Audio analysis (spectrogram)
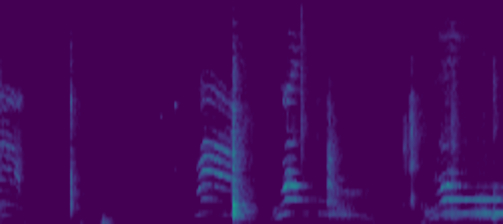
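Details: Two young rescue kittens waiting for food by a microwave: a few soft clicks, then a run of bright, insistent meows, several long drawn-out calls with steady pitch near the end, in quiet indoor surroundings.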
